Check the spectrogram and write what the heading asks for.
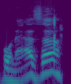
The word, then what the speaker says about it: Bonazza: Is that how you say it, Bonazza? Yeah.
